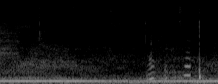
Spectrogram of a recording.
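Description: Hens foraging close by in freshly dug soil, with a short rising chicken call about one and a half seconds in, over a steady low hum.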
